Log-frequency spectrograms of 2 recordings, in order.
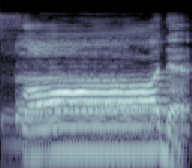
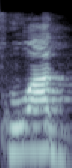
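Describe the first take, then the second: First: The vowel follows directly with no glide. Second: A w-glide is added before the vowel. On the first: The speaker calls it right. "কোনো ওয়াও নাই সোজা উঠে যাবে" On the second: The speaker calls it wrong. "এটা আপনারা অনেক পড়েন এরকম ... ওয়াও যোগ করে"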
